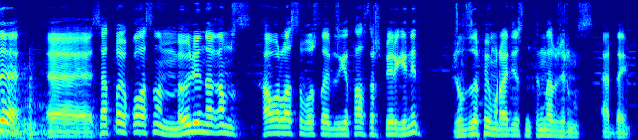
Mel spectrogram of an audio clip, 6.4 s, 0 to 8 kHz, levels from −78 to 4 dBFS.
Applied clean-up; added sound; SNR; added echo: classical method log-MMSE.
